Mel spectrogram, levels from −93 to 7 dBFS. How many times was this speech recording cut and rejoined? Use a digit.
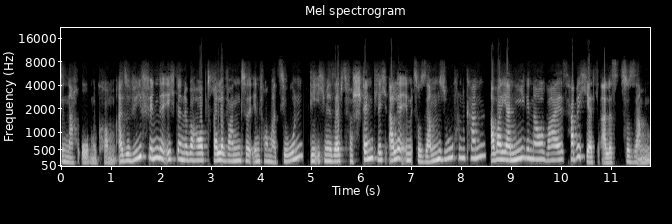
2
